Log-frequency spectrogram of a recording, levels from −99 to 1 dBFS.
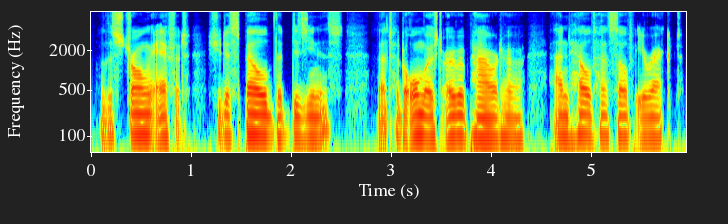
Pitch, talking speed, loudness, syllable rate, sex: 100 Hz, 170 wpm, -18 LUFS, 5.8 syllables/s, male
